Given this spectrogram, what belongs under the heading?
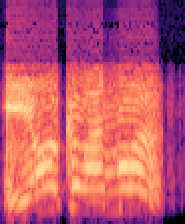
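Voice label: French player killed enemy mood high; War Thunder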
